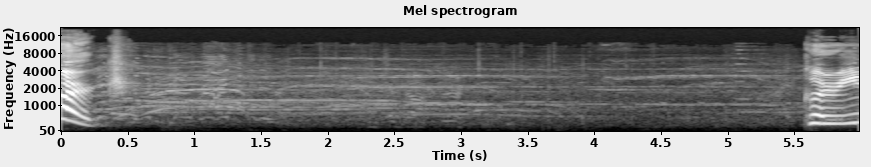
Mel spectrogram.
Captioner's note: cheering and Applause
